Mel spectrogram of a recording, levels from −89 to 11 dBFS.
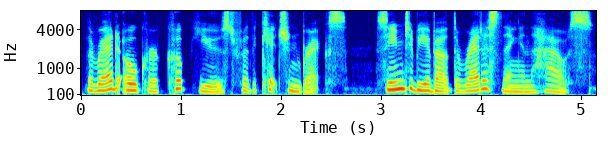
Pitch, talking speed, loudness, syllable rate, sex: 215 Hz, 220 wpm, -18 LUFS, 5.2 syllables/s, female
